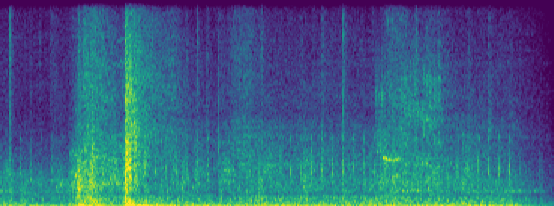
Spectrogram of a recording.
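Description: An explosion booms in the game Zenless Zone Zero as an array base is destroyed, a single deep blast followed by a long rumbling roar that slowly fades.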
